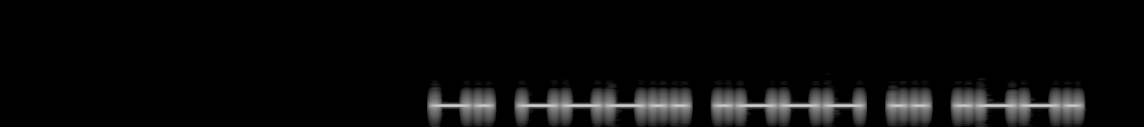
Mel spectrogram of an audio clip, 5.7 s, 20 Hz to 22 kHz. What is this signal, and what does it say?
Morse code, heard as a keyed tone, about 22 wpm, 700 Hz. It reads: N8JIP
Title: USA Call Signs - 5 Characters - Repeated 2x - 22wpm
